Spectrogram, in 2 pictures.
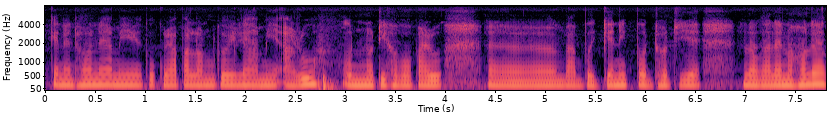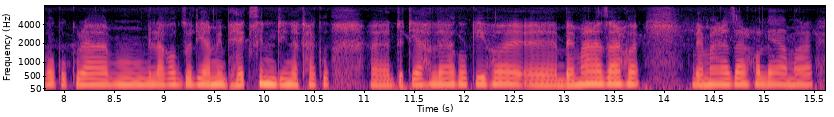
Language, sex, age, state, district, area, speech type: Assamese, female, 30-45, Assam, Charaideo, rural, spontaneous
